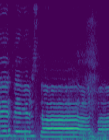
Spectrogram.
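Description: An older woman singing a devotional hymn without accompaniment, holding long drawn-out notes, with a brief breath a little under a second in before the next held note.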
